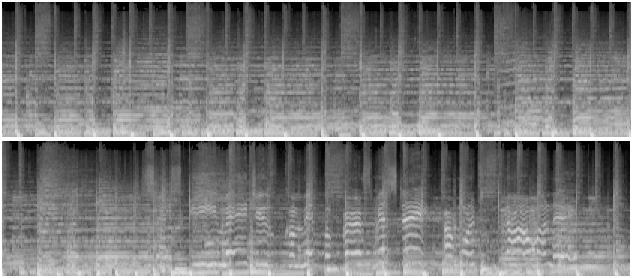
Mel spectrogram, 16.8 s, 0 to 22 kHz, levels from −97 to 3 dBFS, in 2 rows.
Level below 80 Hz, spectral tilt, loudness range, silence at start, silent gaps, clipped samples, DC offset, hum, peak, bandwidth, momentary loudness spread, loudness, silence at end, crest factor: -26 dBFS; -6.5 dB/octave; 2 LU; 0 s; none; under 0.1%; under 0.1%; none; 0 dBFS; over 20 kHz; 5 LU; -18 LUFS; 0 s; 16 dB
